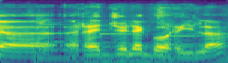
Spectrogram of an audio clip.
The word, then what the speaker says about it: Regele Gorilla: La vraie prononciation, en fait, c'est du roumain, donc c'est Regele Gorilla, qui veut dire le roi des gorilles.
